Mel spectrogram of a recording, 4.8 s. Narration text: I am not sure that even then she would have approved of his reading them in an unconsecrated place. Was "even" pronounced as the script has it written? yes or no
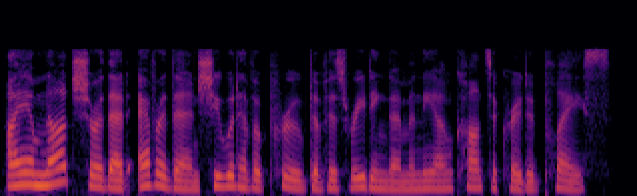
no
